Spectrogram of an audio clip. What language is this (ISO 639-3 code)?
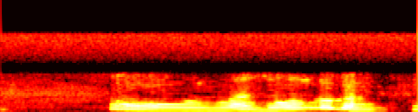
asm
